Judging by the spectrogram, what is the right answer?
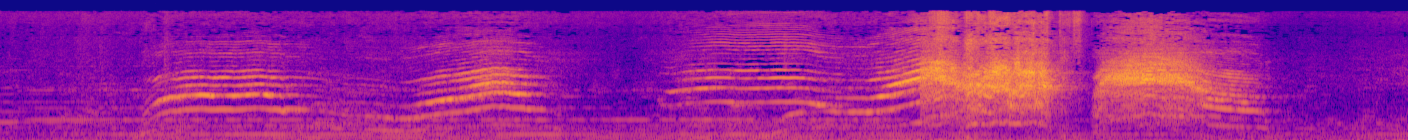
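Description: Two cats in a standoff yowling at each other: five long, drawn-out caterwauls that rise and fall in pitch, the last two louder and raspier. This is the threatening yowl of a territorial face-off between cats.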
